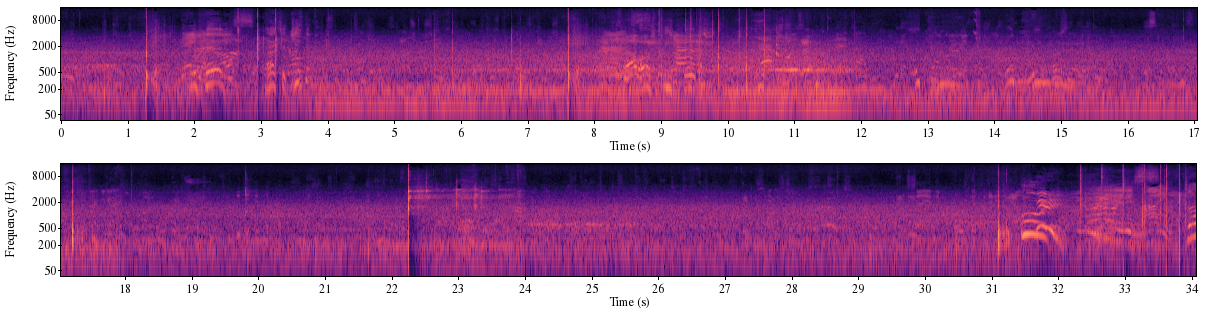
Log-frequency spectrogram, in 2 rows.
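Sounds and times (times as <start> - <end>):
players calling out: 0.0 - 18.2, 21.6 - 27.6
ballpark background noise: 0.0 - 34.0
baseball popping into mitt: 7.6 - 8.0, 17.2 - 17.5
sharp ringing crack: 22.2 - 24.0.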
